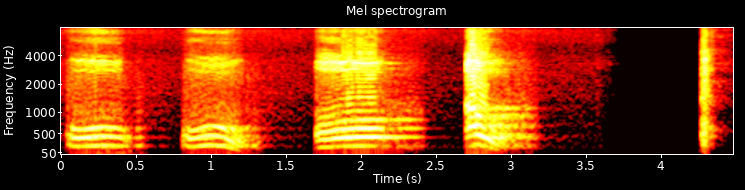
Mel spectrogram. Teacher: Number 1 आता है आपका वृत्ताकार, वृत्तमुखी और वर्तुलित। वे स्वर जिनके उच्चारण में होठों का आकार गोल हो जाता है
